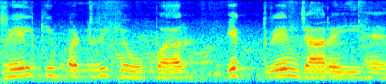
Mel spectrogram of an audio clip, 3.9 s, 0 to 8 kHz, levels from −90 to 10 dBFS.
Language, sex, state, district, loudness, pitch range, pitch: Hindi, male, Madhya Pradesh, Katni, -17 LUFS, 160-210 Hz, 180 Hz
